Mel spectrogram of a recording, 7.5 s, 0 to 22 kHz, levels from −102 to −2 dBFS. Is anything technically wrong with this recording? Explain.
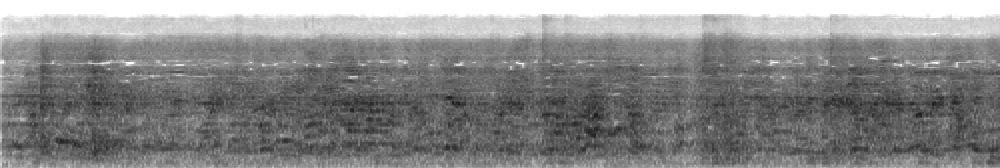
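Yes. Throughout the clip, the treble sounds gritty and metallic, with nothing above 14.9 kHz, likely from HE-AAC compression at a low bitrate around 24 kbps. Upper bands are copied from lower ones, so harmonics misalign; a spectrogram shows blocky, repeated high-frequency texture ending abruptly at that ceiling.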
